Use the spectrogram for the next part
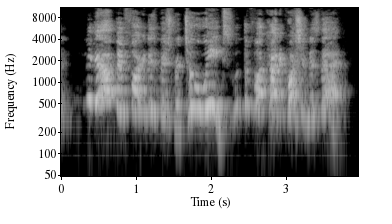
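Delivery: high, loud mock-outraged squawk; incredulous outburst. Man asked if he'll marry her, incredulous yelling. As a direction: yell it in exaggerated disbelief. Retold disbelief at marriage question.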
